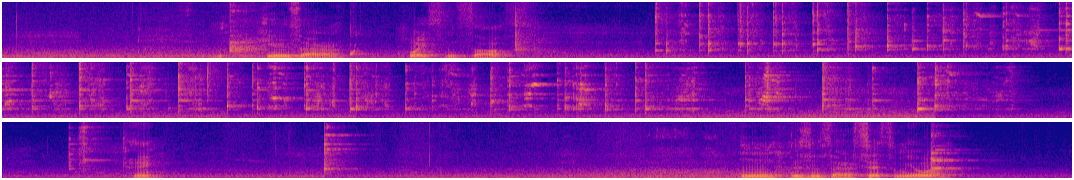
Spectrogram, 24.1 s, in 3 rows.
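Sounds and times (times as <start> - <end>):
spoon scraping metal cup: 4.9 - 15.8, 16.6 - 17.0.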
